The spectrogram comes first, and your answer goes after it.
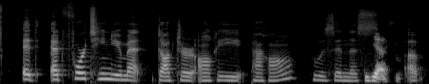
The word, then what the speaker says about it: Parens: And he pronounced it, that was his name, but he pronounced it Henri Parens.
